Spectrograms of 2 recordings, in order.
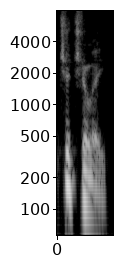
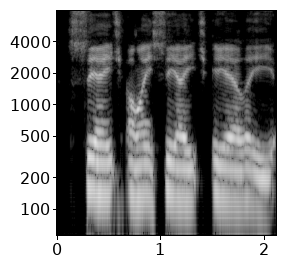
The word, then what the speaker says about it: Chichele: been in chronological order, it's spelt with a Y on the end of it. And if only he'd got a Y on the end of it, nobody would ever have a problem pronouncing it.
